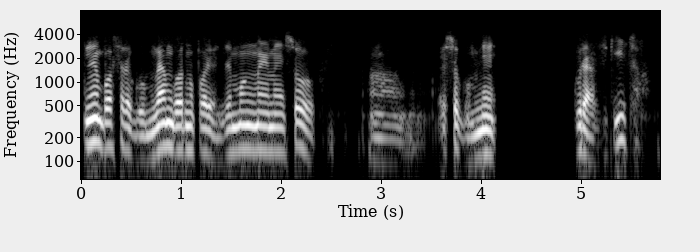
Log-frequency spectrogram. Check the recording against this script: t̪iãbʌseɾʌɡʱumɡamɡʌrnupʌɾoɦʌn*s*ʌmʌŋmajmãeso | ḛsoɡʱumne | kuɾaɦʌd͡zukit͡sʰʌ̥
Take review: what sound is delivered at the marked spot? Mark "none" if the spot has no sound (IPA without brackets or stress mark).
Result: t͡s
